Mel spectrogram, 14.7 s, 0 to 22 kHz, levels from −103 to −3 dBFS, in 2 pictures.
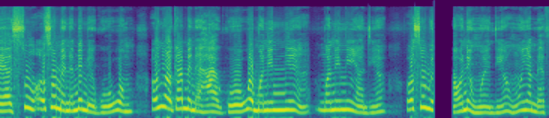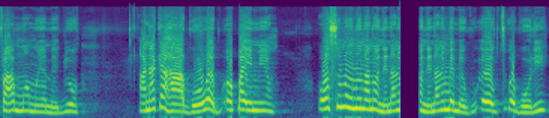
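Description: From start to end, the speech is driven about 16 dB past what a stage in the chain can pass, so roughly a tenth of the samples are cut flat. This is hard clipping. The squared-off peaks add harmonics high in the spectrum, and with overload this large every loud syllable carries a harsh fuzz rather than occasional crackle.

At 5.78 s, right after "diɛŋ wo suùŋ", there is a stream reconnect. The connection dropped, and the player went quiet for about 0.26 s before starting a fresh decoder. Playback picks up at "wo niŋ hɔ̀ɛ̀ŋ diɛŋ" around 6.06 s, about 0.2 s further on than where it broke off, so a short stretch of speech is skipped.

A second stream reconnect begins at 12.66 s. After another silence of about 0.26 s, the audio resumes 325 ms earlier than the break, as happens when the server resends a burst. The speech just before the dropout is heard twice, and the fault ends at 13.24 s.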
